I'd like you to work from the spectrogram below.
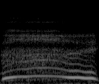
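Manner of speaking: soft high gasp; a soft, delighted intake of breath; mock gasp. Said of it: "I'm like".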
